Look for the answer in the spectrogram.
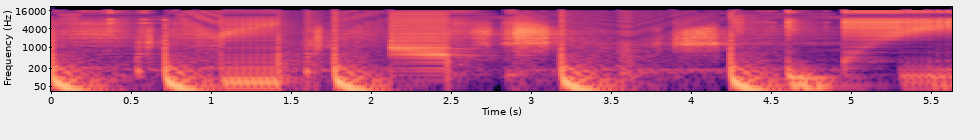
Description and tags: Loop without tail so you can loop it and cut as much as you want.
